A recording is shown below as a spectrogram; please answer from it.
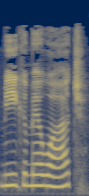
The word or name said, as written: Mi'gmewa'j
